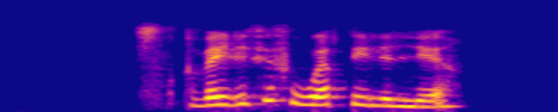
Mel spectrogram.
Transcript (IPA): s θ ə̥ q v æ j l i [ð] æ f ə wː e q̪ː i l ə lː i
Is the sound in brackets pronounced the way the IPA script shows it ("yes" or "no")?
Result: no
